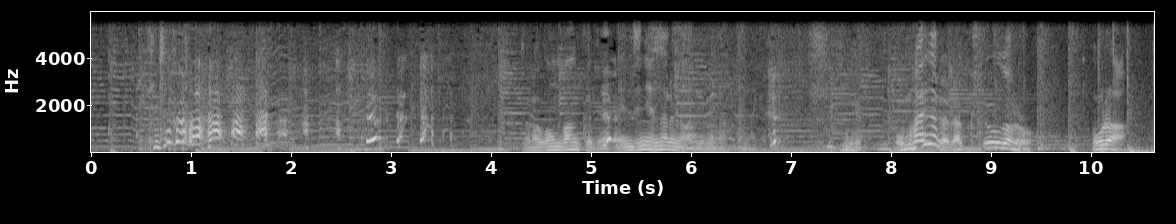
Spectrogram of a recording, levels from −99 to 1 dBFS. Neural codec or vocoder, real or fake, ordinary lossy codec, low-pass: none; real; none; 5.4 kHz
